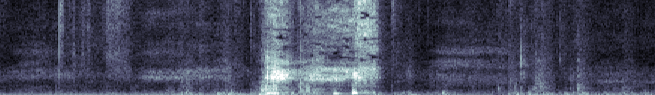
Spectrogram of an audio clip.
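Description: A freshly bathed dog romping about on carpet, with a few short, noisy scuffling bursts about two seconds in. A steady low hum runs underneath.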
